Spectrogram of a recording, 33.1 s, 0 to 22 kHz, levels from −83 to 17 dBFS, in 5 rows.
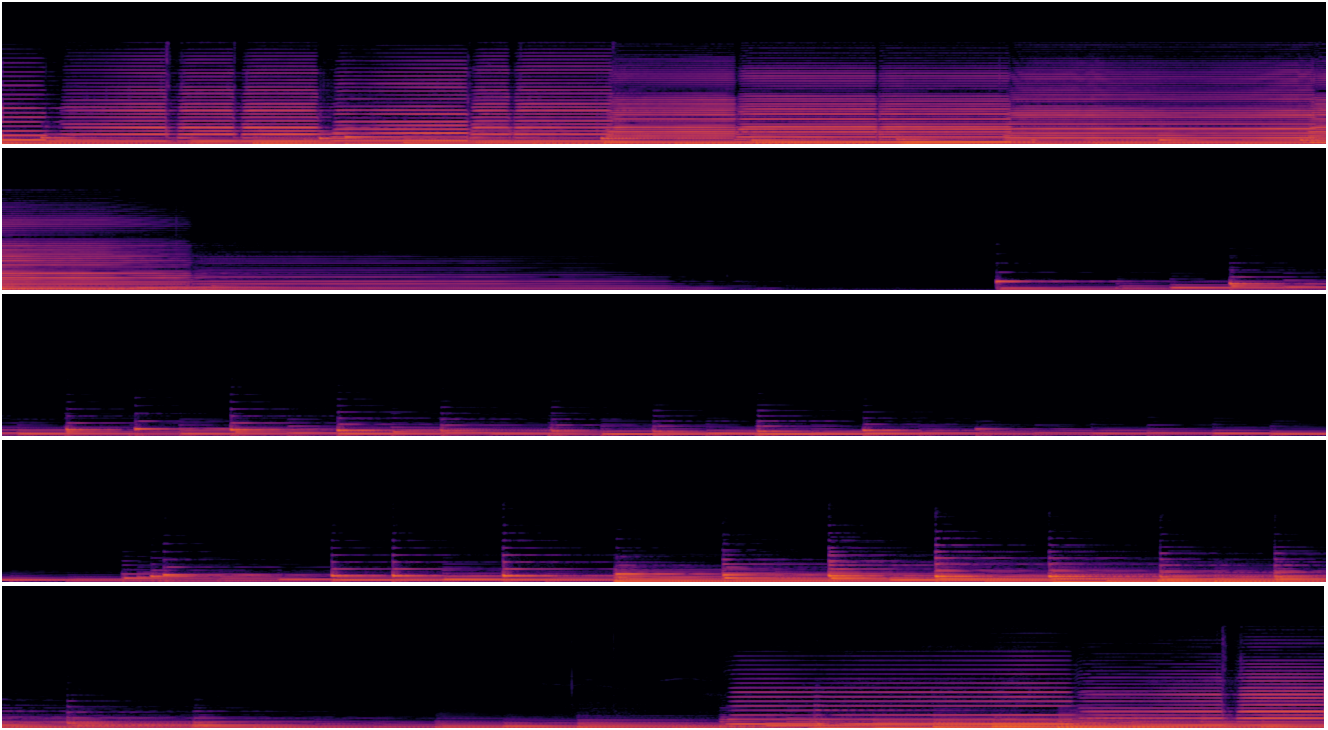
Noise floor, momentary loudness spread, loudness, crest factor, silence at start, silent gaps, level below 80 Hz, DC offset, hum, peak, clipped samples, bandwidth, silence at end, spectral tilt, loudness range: -74 dBFS; 16 LU; -26 LUFS; 20 dB; 0 s; none; -48 dBFS; under 0.1%; none; -8 dBFS; under 0.1%; 15.5 kHz; 0 s; -4.5 dB/octave; 13 LU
